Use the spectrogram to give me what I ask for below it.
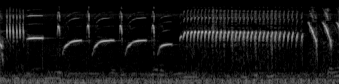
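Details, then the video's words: Local canary song with clear rising whistled slurs repeated evenly, then a long dense rattling trill and a few fast high downward sweeps. "Masteran Burung Kenari Lokal Agar Dapat Berbunyi Dan Gacor"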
